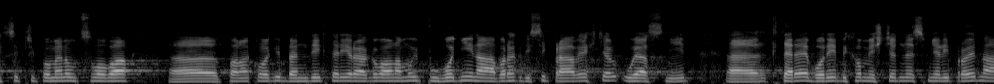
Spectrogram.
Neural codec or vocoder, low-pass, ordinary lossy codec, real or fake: autoencoder, 48 kHz, 128 numbers a frame, DAC-VAE, trained on Japanese speech; 10.8 kHz; Opus, 16 kbps; fake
